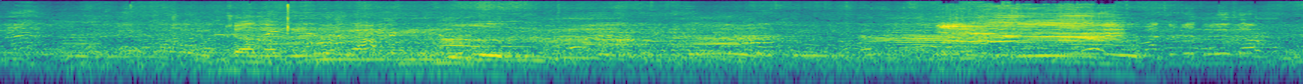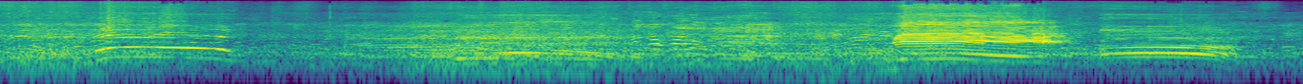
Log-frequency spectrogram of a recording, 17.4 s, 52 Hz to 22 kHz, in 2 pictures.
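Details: Bull calves offered at a market to a farmer from Madaripur, 4 August: repeated long moos with bending, arched tones, the loudest near the end, over a steady background of crowd talk and haggling voices.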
